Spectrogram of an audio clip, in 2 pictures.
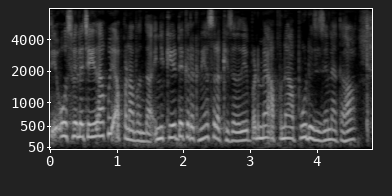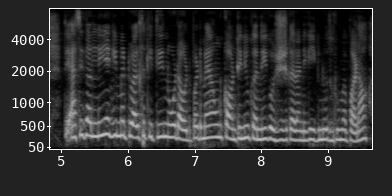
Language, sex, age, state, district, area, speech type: Dogri, female, 30-45, Jammu and Kashmir, Udhampur, urban, spontaneous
